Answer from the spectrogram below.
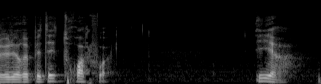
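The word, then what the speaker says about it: ihr: écoutez bien je vais le répéter trois fois IR IR et enfin nous allons voir la troisème personne du pluriel alors ça se prononce Z comme la trème personne du singulier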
